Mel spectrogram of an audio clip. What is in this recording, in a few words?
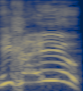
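"mikhail", battlechatter, Russian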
